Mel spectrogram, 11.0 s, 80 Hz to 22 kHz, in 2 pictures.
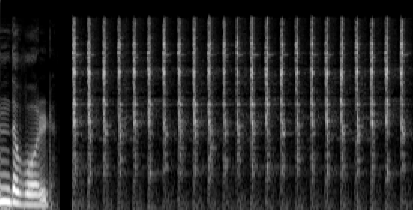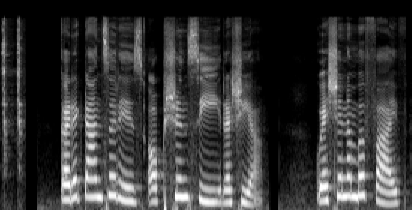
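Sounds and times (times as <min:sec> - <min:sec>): rapid timer ticking: 0:00.9 - 0:05.9.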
